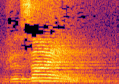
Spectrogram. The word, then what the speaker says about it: resign: You say resign.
